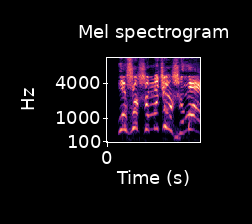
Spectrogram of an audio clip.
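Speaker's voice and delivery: high, forceful mock-fierce outburst; vicious, domineering. Senior grabs flight attendant to assert authority, fierce mock yell. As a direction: lay down the law as an overbearing boss. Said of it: "恶狠狠地说".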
